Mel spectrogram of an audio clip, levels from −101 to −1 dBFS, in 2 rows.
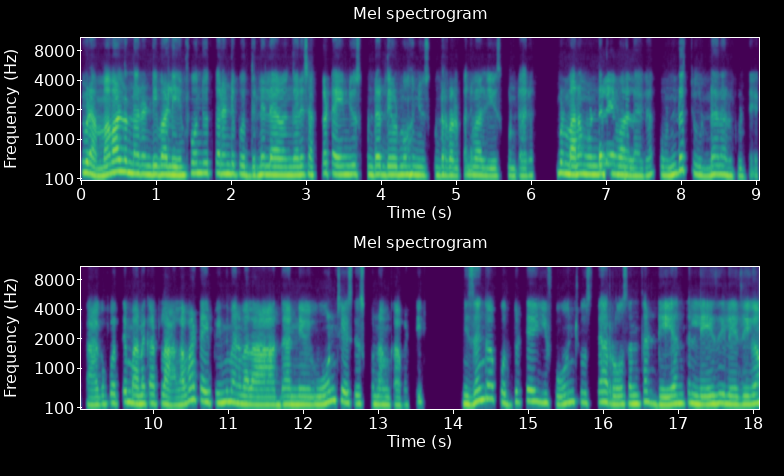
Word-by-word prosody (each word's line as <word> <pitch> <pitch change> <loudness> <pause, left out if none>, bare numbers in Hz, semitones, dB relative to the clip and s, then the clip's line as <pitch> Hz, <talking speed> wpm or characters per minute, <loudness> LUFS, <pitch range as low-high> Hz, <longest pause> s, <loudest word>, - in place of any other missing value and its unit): ఇప్పుడు 240 -3 +3
అమ్మ 175 +2 +3
వాళ్లున్నారండి. 220 -7 +4
వాళ్లు 195 -1 +5
ఏం 185 - +4
ఫోను 230 0 0
చూత్తారండి? 220 -2 -1
పొద్దున్నే 185 +1 0
లేవంగానే 190 0 +2
చక్కగా 195 +4 -4
టైం 200 -1 +2
చూసుకుంటారు, 200 -1 -1
దేవుడి 195 0 +1
మొహం 195 0 +3
చూసుకుంటారు, 180 +1 -4
వాళ్ల 175 -1 -2
పని 195 0 -5
వాళ్లు 180 -2 -1
చేసుకుంటారు. 170 0 -6 0.3
ఇప్పుడు 230 -1 0
మనం 205 +2 +4
ఉండలేమా? 205 0 +2
అలాగా. 175 +1 -2 0.2
ఉండొచ్చు, 220 +7 0
ఉండాలనుకుంటే. 175 -2 -2 0.2
కాకపోతే 185 +6 -5
మనకట్లా 195 0 0
అలవాటు 260 +12 -1
అయిపోయింది. 220 +1 0
మనం 205 -3 +1
అలా 175 -1 0 0.3
దాన్ని 180 0 +2 0.3
ఓన్ 240 +7 +2
చేసేసుకున్నాం 195 -5 -3
కాబట్టి. 165 -7 -8 0.6
నిజంగా 270 - +2
పొద్దుటే 225 +5 -4 0.2
ఈ - - +1
ఫోను 195 +6 -1
చూస్తే 215 0 -9
ఆ - - +2
రోజంతా, 195 +3 0 0.2
డే 175 - +3
అంతా 205 +1 -1
లేజీ 190 +3 +3
లేజీగా 185 +3 +1
195 Hz, 155 wpm, -24 LUFS, 180-215 Hz, 0.6 s, వాళ్లు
